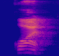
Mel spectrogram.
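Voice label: "kuart", Malay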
